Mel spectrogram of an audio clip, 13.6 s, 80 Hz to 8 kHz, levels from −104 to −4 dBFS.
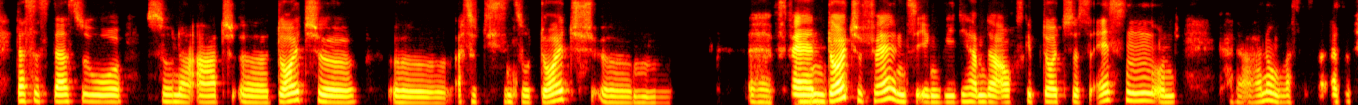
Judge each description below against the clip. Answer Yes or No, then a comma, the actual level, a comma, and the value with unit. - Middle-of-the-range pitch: Yes, medium, 180 Hz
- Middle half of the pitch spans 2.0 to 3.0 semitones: Yes, narrow, 2.4 semitones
